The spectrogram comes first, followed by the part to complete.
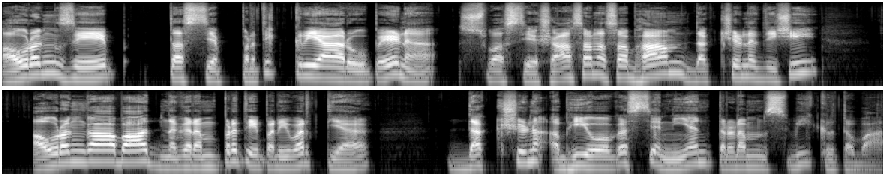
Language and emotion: Sanskrit, neutral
